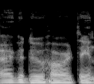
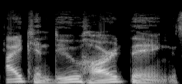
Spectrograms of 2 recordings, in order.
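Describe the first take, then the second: First: It is said flatly, with low energy. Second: It is said loudly, with high energy.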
